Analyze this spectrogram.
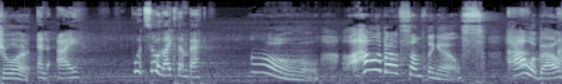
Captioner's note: pleadingly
